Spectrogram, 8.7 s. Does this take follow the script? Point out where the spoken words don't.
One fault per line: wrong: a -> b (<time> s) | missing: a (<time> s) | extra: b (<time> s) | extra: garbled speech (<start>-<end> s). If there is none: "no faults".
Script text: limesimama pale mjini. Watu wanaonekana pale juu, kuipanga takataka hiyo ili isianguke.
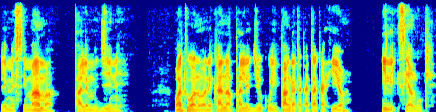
no faults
